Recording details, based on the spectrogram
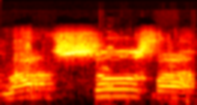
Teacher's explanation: সিন এই সিটি আওয়াজ হবে না নরম হবে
